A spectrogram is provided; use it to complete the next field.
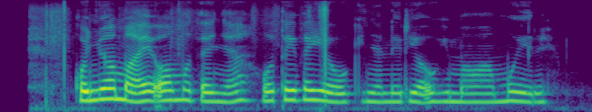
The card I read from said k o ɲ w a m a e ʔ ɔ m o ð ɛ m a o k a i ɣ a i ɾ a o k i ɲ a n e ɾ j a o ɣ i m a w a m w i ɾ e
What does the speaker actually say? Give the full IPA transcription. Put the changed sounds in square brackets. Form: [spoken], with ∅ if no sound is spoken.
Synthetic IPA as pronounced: k o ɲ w a m a e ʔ ɔ m o ð ɛ [ɲ] a o [t] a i [ð] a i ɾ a o k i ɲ a n e ɾ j a o ɣ i m a w a m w [e] ɾ e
